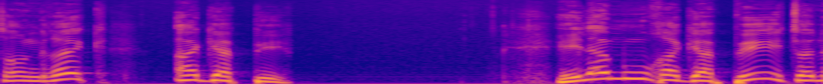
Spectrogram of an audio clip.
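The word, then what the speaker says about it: ἀγάπη: L'amour de Jésus-Christ, c'est un amour qui se prononce en grec agapé.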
